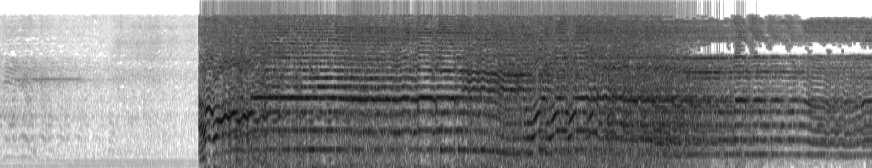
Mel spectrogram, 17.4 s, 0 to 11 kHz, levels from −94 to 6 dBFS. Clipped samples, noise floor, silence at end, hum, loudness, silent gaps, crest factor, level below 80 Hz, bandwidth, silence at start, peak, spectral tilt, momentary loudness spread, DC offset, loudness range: 4%; -59 dBFS; 0 s; 50 Hz at -50 dBFS; -3 LUFS; none; 6 dB; -34 dBFS; 11 kHz; 3.95 s; 0 dBFS; -0.5 dB/octave; 10 LU; under 0.1%; 6 LU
